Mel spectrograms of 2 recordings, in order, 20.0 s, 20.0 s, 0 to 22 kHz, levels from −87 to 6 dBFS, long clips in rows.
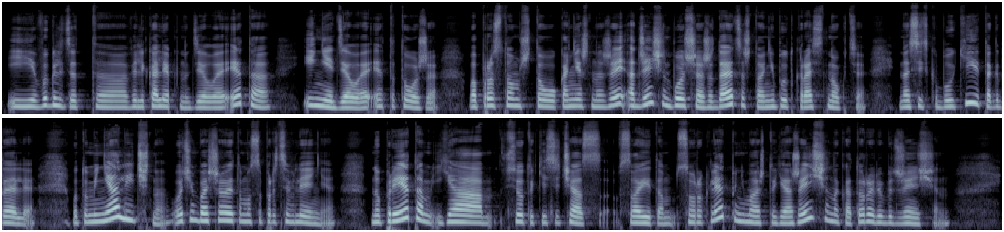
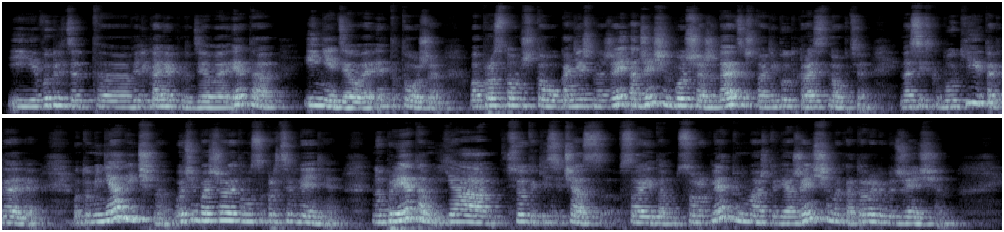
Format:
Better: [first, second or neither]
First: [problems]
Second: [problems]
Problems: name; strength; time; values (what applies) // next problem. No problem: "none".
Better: first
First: none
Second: off-mic speech; far // room echo; noticeable; dies away in 0.4 s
